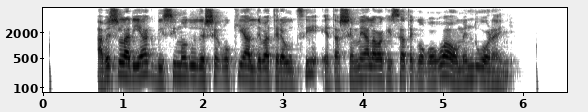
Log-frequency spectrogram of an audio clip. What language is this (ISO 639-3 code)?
eus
